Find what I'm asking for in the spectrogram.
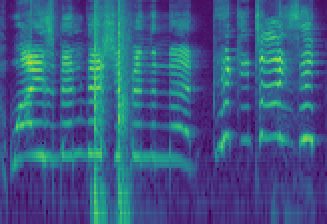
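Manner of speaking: high, loud, frantic yelling at the screen; real fan panic, high and loud; excited shouting. Real, not acted. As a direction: scream it as the game slips away. Late goal in a tense game.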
